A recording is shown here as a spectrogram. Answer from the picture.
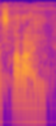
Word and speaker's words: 사라이: 히브리어로이 점이 하나 딱 찍히면은이 발음을 뭐라고 하냐면은 아이라는 그런 발음으로 끝납니다. 그래서이 요드라는 이것이 사실 사르 뒤에 딱 찍혔어요. 그래 가지고 발음이 어떻게 되냐면 원래 사레가 아니고 사 정확하게는 사라이에요. 사라이 사라이 사례 이게 뭐냐면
